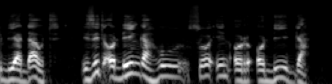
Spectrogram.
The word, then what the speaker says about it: Odinga: to mispronounce his name instead of saying odinga he said odiga that was deliberate it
